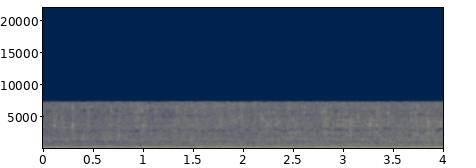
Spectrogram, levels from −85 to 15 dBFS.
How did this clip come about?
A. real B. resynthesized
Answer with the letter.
A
